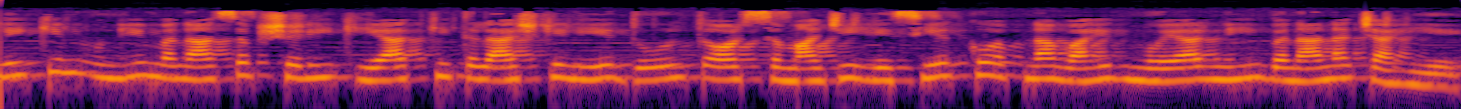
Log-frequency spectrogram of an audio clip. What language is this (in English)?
Urdu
